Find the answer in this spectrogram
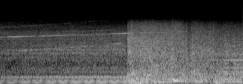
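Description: Opening of a TV show's theme music: a held chord with a thin whine rising slowly above it, then a loud crash about 1.3 seconds in as the theme kicks in.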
